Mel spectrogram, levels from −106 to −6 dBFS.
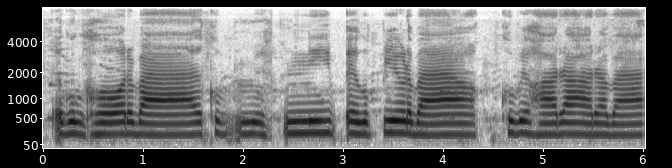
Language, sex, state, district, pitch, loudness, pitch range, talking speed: Hindi, female, Uttar Pradesh, Ghazipur, 205 Hz, -22 LUFS, 195-215 Hz, 110 wpm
